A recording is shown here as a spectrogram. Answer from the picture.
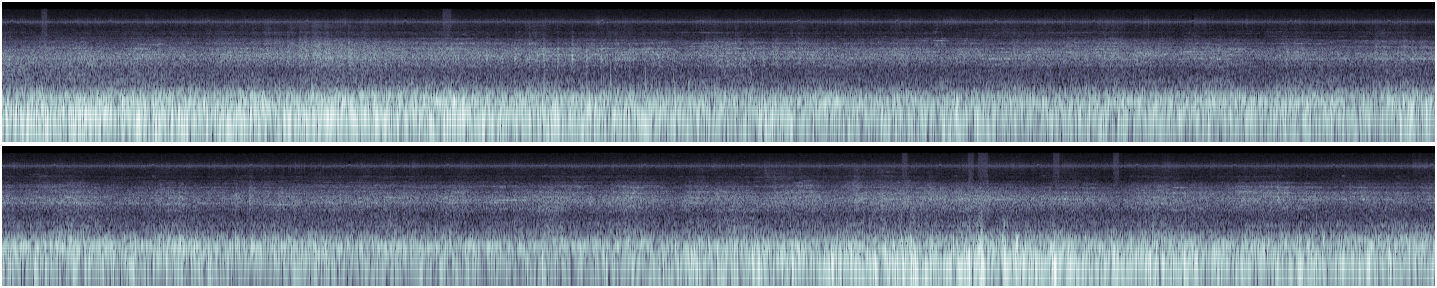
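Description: Double-stack intermodal freight train rolling past: a steady low rumble of steel wheels on rail under the loaded container well cars. It eases a little in the middle and swells again near the end.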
